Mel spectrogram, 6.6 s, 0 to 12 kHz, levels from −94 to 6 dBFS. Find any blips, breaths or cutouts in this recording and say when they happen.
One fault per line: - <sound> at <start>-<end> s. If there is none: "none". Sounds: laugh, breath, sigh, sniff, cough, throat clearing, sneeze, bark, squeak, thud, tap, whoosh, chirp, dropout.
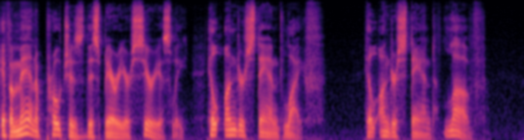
none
